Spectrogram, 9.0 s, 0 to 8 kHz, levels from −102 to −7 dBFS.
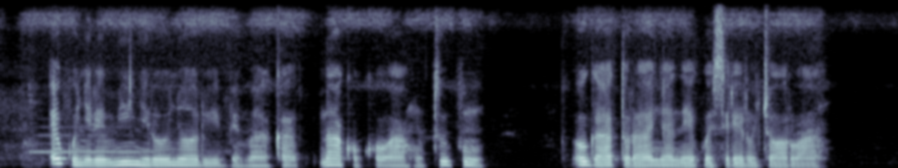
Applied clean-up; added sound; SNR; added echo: none; none; none; none.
